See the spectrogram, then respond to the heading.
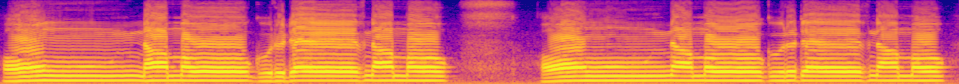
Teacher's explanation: So, what I just do is I do a kind of monotone and repetitive, but once again accentuating that sound ong. Again, resonating that ng.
